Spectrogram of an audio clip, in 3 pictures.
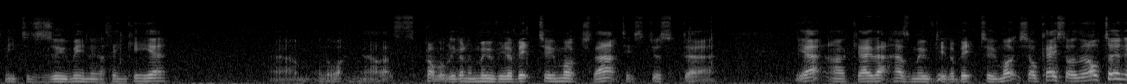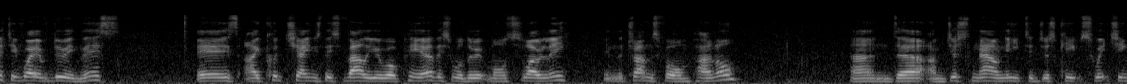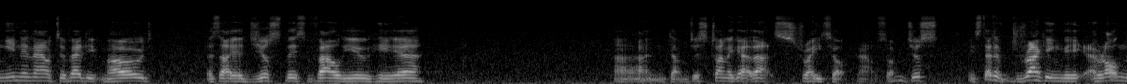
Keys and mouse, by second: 2.6-3.9 right drag, 3.9 click, 4.5-5.6 middle drag, 5.6 Tab, 7.1 middle click, 7.9 middle click, 13.5 Tab, 14.1-18.9 drag, 19.7 Tab, 21.2 Tab, 27.6 Tab, 30.3 Tab.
